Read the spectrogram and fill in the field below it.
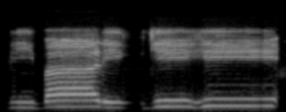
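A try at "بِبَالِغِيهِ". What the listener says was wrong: Salah. Penekanannya salah coba. Lagi.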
